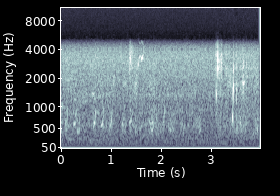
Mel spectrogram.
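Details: Skinny guinea pig mother Daisy with her babies from litter E2, born 2 August 2012, at the Luna breeding station, 19 August 2012; brief, faint high squeaks near the middle and a small cluster toward the end, over constant broadband hiss.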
